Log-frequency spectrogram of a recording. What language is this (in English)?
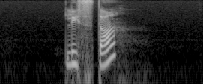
Swedish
